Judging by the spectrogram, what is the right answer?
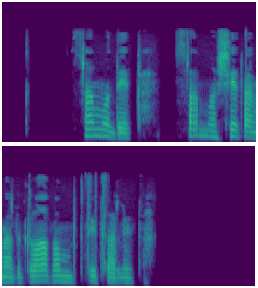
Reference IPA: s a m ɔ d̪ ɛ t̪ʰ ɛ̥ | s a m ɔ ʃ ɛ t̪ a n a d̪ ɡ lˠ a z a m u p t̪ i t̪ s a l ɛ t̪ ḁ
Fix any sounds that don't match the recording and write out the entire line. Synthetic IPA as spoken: s a m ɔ d̪ ɛ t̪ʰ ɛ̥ | s a m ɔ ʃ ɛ t̪ a n a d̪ ɡ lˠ a v a m u p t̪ i t̪ s a l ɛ t̪ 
